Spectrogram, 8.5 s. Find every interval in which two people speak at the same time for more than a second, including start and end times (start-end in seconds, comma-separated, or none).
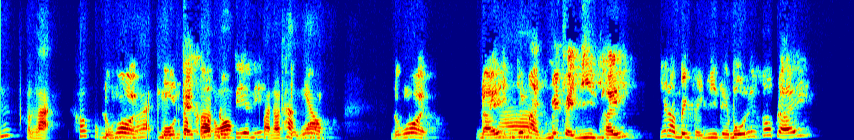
1.0-3.2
